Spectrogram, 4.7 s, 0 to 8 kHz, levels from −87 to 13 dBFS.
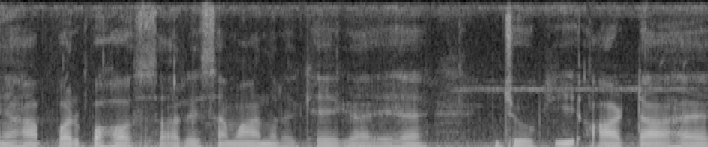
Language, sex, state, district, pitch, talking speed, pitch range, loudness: Hindi, male, Bihar, West Champaran, 105 Hz, 150 wpm, 100-110 Hz, -20 LUFS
